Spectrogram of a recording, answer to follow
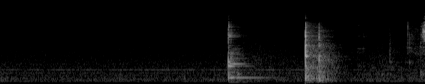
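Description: Two metal clanks on a stainless steel mixing bowl, about three-quarters of a second apart, the second louder. The first leaves a short ringing tone from the bowl.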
